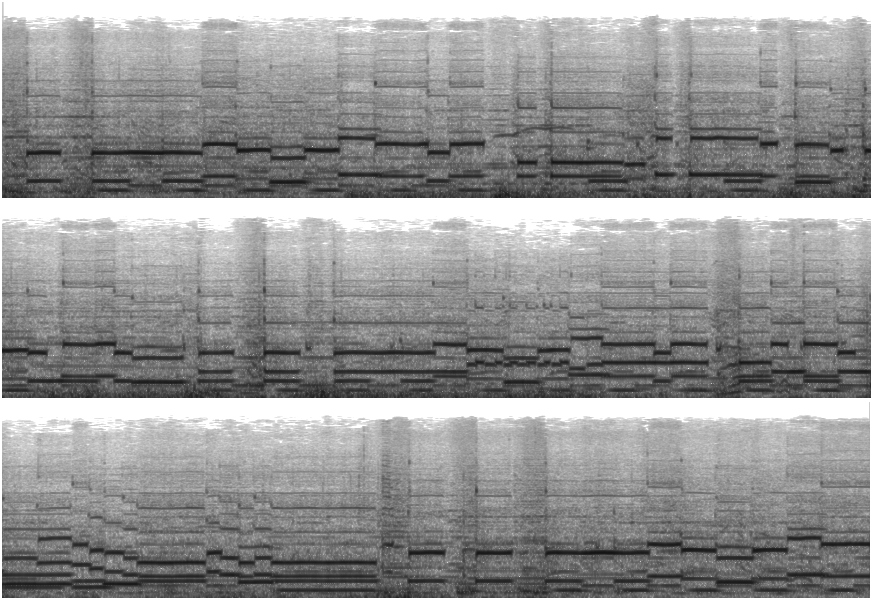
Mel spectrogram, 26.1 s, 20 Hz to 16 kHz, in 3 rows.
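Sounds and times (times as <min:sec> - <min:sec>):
barrel organ playing a tune: 0:00.0 - 0:26.0.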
